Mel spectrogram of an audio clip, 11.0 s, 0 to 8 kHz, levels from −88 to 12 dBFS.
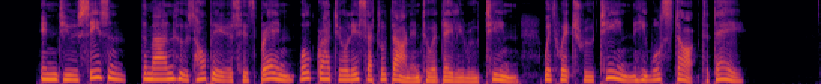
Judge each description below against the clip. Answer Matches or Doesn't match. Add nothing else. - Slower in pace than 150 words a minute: Matches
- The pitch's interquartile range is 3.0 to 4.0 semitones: Doesn't match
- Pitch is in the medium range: Matches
